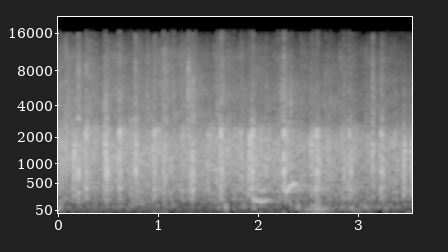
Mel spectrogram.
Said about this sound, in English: That's all of our children. Will you please give them a round of applause, please?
